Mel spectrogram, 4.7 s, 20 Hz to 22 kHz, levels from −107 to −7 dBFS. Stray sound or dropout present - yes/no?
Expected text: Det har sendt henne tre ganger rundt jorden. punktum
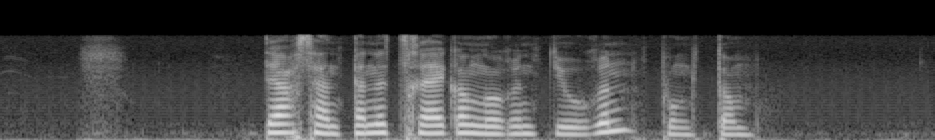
no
